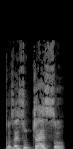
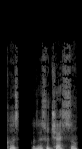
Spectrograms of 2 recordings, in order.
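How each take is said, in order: First: Very high, drawn-out cry; anguished scream. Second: High, slow, faltering question; shocked stammer. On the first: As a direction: scream the question in desperation, stretching it out. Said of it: "urlò lei". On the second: Girl finds friend over a body. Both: A narrator's reading.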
